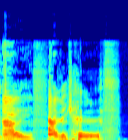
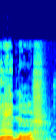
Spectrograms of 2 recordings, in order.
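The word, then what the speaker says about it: Althoff: her name is Bobby how do you say atof I want to say outof no it's atof do I I'll respect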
